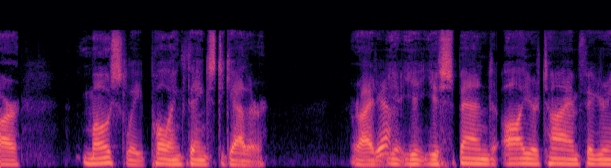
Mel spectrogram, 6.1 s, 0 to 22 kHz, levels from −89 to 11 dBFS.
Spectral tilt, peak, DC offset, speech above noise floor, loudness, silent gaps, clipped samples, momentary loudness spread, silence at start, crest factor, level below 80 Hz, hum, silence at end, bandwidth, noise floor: -6.5 dB/octave; -2 dBFS; under 0.1%; 47 dB; -20 LUFS; none; under 0.1%; 6 LU; 0 s; 16 dB; -48 dBFS; none; 0 s; 10.5 kHz; -65 dBFS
